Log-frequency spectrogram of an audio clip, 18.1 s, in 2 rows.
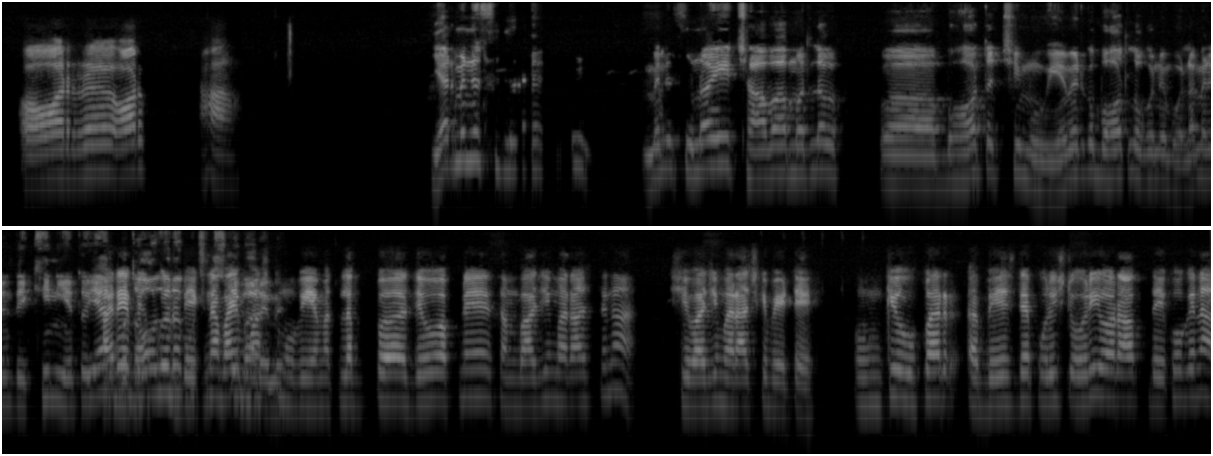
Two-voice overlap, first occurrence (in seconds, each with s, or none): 9.8 s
